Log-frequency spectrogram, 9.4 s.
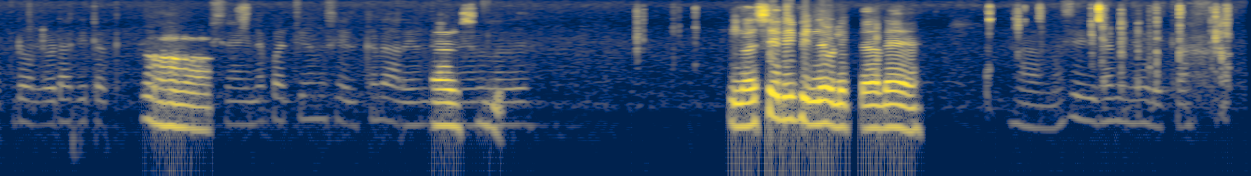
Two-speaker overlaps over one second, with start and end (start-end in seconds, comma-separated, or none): none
